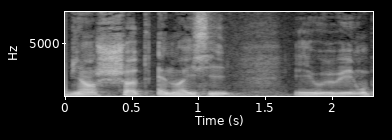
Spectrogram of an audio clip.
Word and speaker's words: Schott: Vous prononcez sûrement euh, Scott, mais en fait on dit Shot.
